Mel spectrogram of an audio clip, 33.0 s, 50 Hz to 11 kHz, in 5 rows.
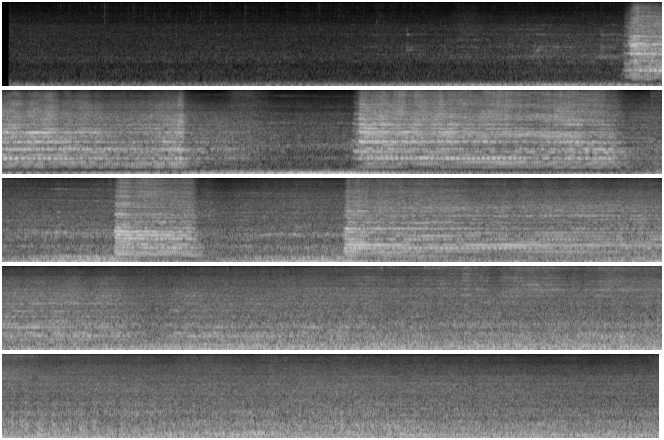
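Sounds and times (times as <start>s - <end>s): freight train rumble: 0.1s - 32.9s
locomotive air horn blasts: 6.2s - 9.1s, 10.1s - 13.3s, 14.3s - 15.4s, 16.6s - 23.4s.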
